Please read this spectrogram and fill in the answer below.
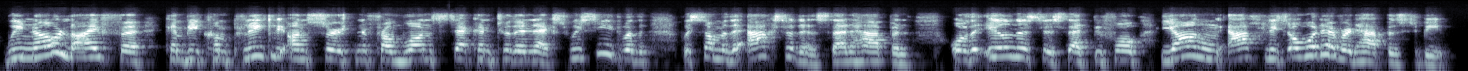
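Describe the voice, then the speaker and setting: Woman, strikingly bright tone, higher-pitched, podcast co-host, reflective spiritual talk, earnest, measured.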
